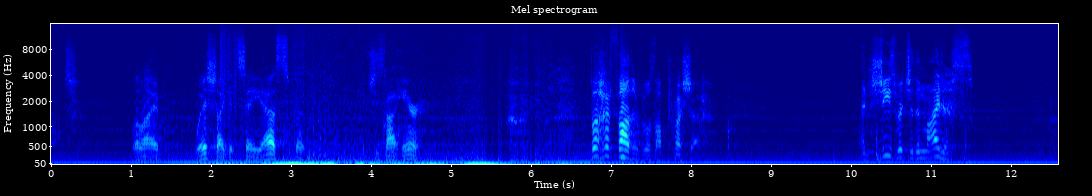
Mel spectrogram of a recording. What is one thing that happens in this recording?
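Young actors speak lines on a stage in a large echoing hall.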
